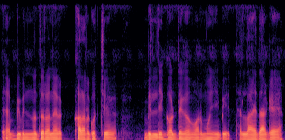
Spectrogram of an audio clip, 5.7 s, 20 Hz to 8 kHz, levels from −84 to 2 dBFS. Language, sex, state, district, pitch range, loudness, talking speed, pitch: Chakma, male, Tripura, West Tripura, 95-100 Hz, -21 LUFS, 135 wpm, 95 Hz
